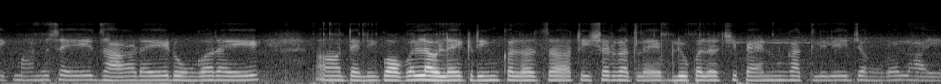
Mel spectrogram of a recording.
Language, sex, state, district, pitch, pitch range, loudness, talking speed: Marathi, female, Maharashtra, Mumbai Suburban, 195 Hz, 190-200 Hz, -19 LUFS, 145 wpm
